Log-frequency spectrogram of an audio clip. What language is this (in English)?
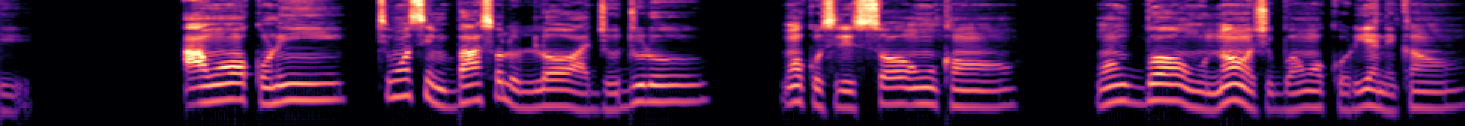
Yoruba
